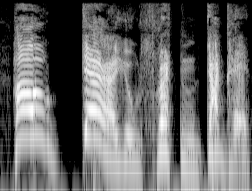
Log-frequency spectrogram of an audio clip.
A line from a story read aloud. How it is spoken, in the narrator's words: roared Uncle Vernon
